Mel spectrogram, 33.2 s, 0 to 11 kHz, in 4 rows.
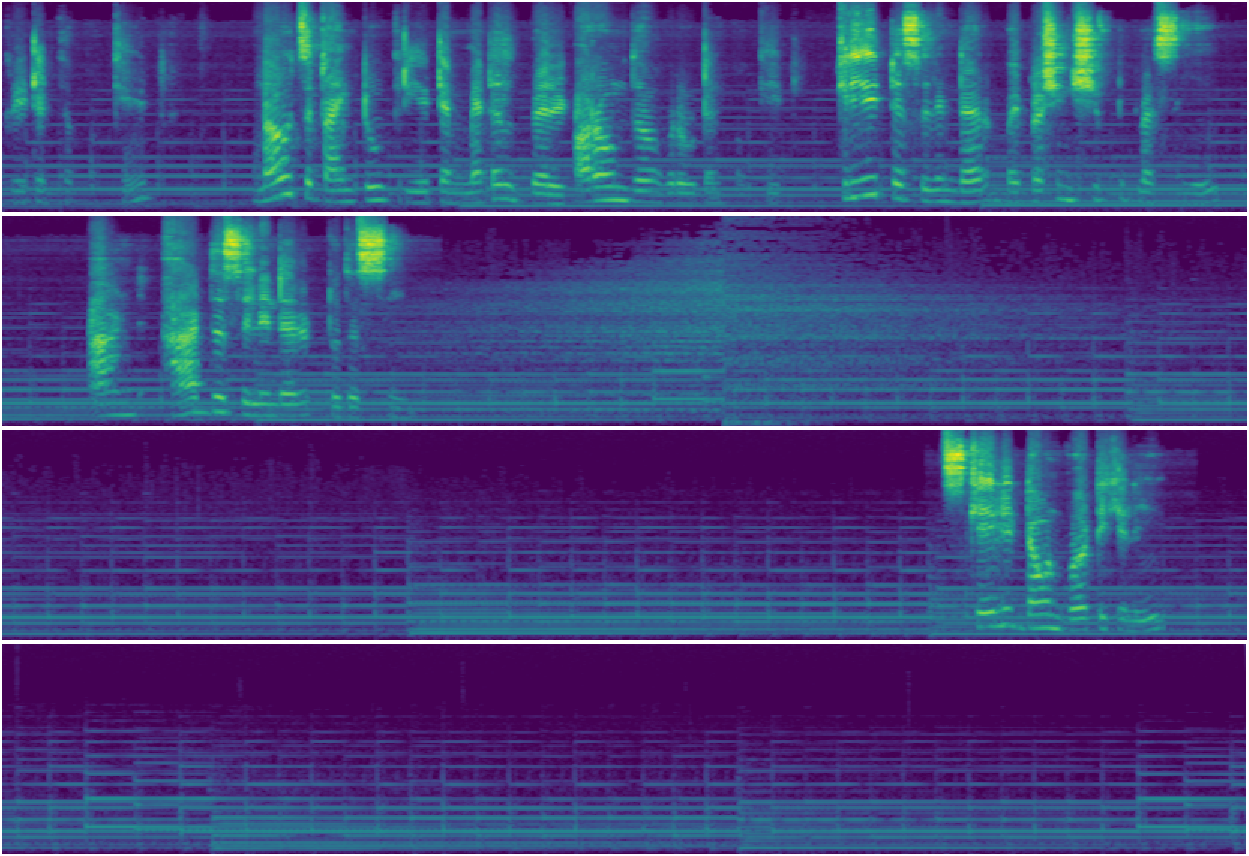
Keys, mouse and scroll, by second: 3.6 click, 6.3 shift+a, 11.3-14.4 drag, 14.5-16.5 drag, 18.6 click, 21.5 click, 22.6 z, 24.9 click, 25.6-28.1 drag, 28.1-29.1 drag.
